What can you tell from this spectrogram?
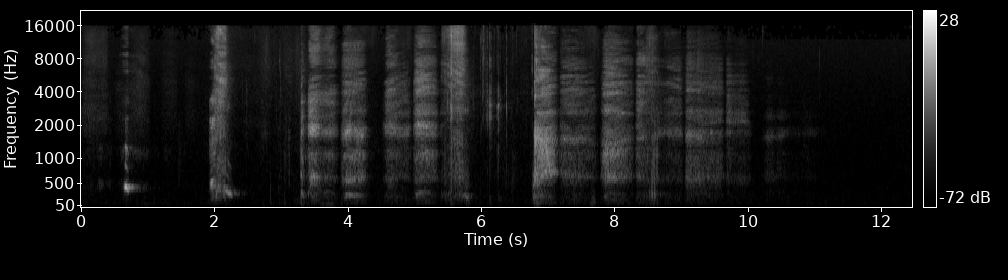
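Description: A woman sobbing with her hand over her mouth. A sharp, loud sob comes about half a second in, then a run of short gasping breaths that dies away about ten seconds in.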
